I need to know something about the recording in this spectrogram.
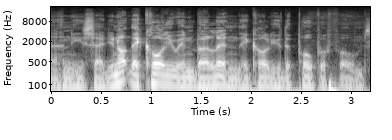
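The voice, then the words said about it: Northwest English accent. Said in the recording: “you can tell from his accent, he is not originally from California, the United States ... I grew up in the northwest of England, a village that is between Manchester and Liverpool”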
